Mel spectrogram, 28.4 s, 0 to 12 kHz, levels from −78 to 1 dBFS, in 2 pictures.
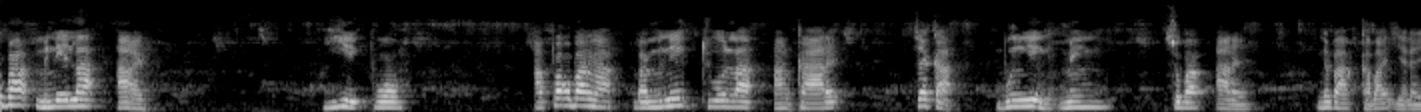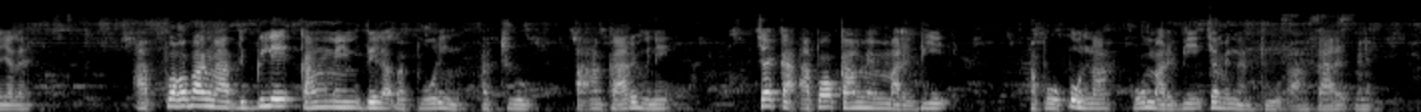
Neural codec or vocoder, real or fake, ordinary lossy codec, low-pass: codec, 44.1 kHz, 7.8 kbps, Pupu-Codec; fake; AAC, 64 kbps; 10.8 kHz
